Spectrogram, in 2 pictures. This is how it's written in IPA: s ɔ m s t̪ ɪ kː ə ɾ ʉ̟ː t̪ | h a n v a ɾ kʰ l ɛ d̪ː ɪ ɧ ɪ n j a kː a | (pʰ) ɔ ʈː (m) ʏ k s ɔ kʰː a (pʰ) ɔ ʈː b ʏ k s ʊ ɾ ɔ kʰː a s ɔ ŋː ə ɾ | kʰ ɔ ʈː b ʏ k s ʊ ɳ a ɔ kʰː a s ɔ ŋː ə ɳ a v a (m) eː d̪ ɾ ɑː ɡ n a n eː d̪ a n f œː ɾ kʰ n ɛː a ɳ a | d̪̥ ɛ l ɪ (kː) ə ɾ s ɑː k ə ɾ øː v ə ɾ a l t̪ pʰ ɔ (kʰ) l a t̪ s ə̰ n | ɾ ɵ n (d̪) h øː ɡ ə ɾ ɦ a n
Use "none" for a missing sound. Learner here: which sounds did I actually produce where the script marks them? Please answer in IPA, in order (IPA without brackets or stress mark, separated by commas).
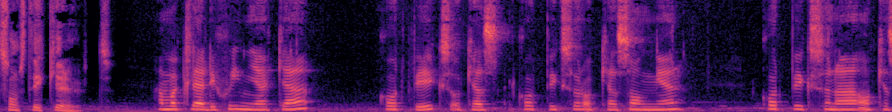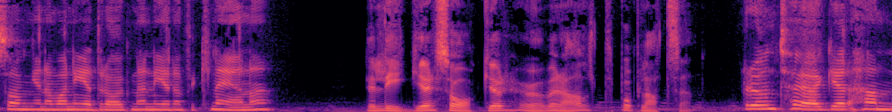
kʰ, b, kʰ, ɳ, ɡː, pʰ, t̪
